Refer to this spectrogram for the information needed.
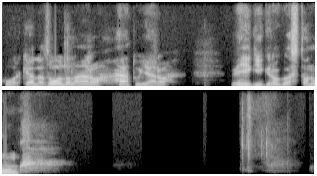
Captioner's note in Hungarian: sóhajtás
